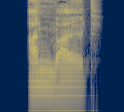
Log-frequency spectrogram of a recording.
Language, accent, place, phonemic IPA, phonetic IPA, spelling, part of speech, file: German, Germany, Berlin, /ˈanvalt/, [ˈʔanvalt], Anwalt, noun, De-Anwalt.ogg
- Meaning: attorney, lawyer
